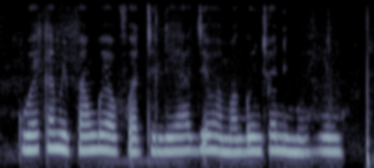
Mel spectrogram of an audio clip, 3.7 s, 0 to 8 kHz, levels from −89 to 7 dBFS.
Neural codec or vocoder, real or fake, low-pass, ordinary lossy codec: none; real; 7.2 kHz; Opus, 64 kbps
